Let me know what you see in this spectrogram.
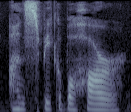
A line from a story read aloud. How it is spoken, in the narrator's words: had whispered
